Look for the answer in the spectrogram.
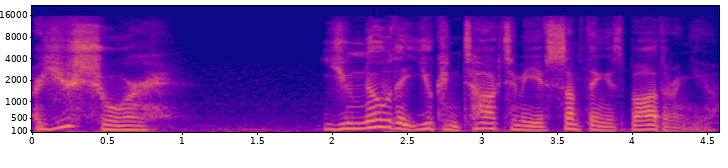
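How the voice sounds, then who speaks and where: An actor playing a gentle, reserved young prince in an audio drama, courteous and measured, with formal wording and a self-doubting streak. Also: male voice, fairly high pitch, expressive. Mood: concerned, gentle. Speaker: character actor and first-person narrator. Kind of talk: scripted audio drama with inner monologue.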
